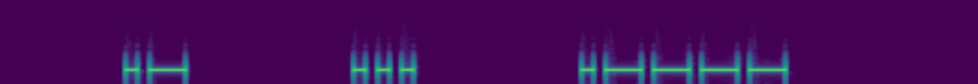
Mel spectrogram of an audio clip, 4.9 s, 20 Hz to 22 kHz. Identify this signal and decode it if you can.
Morse code, heard as a keyed tone, about 20 wpm, spaced as for 8 wpm, 700 Hz. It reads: AS1
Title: 114 Lesson 19e - Letter w - Three Characters 20wpm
